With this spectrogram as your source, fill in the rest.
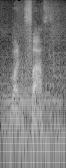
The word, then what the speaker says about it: Lagofath: Lagofath. That's how it's pronounced.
